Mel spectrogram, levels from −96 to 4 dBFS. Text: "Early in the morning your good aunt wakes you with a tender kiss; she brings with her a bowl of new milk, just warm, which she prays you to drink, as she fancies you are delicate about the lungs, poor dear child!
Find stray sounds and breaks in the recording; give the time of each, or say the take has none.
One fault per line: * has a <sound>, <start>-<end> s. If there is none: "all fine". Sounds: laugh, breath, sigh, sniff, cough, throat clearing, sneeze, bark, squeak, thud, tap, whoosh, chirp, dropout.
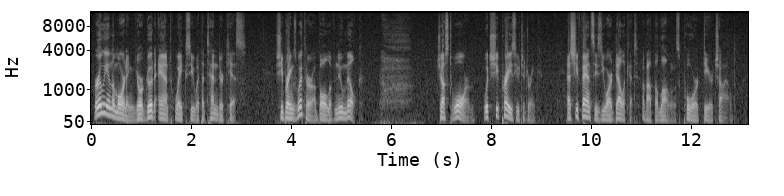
* has a breath, 5.6-6.7 s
